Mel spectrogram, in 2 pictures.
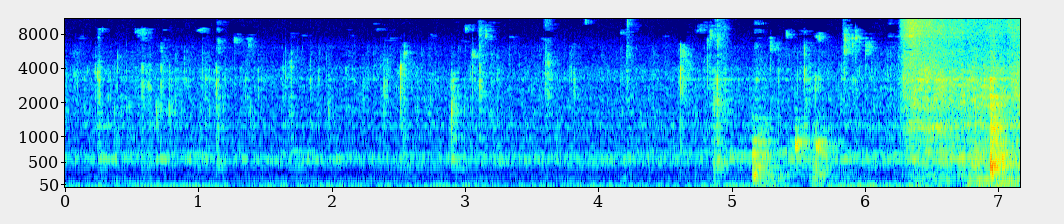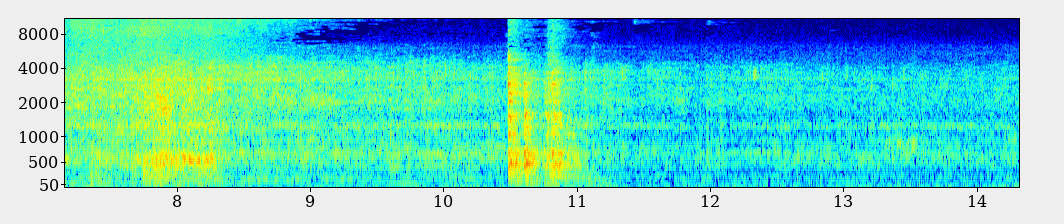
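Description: Onion and garlic sautéing in a metal pot with light crackles and ladle taps, then a sudden loud sizzle about six seconds in as soy sauce hits the hot pot, dying down over a few seconds. Near eleven seconds a metal ladle stirs and scrapes the pot, leaving a soft steady sizzle.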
